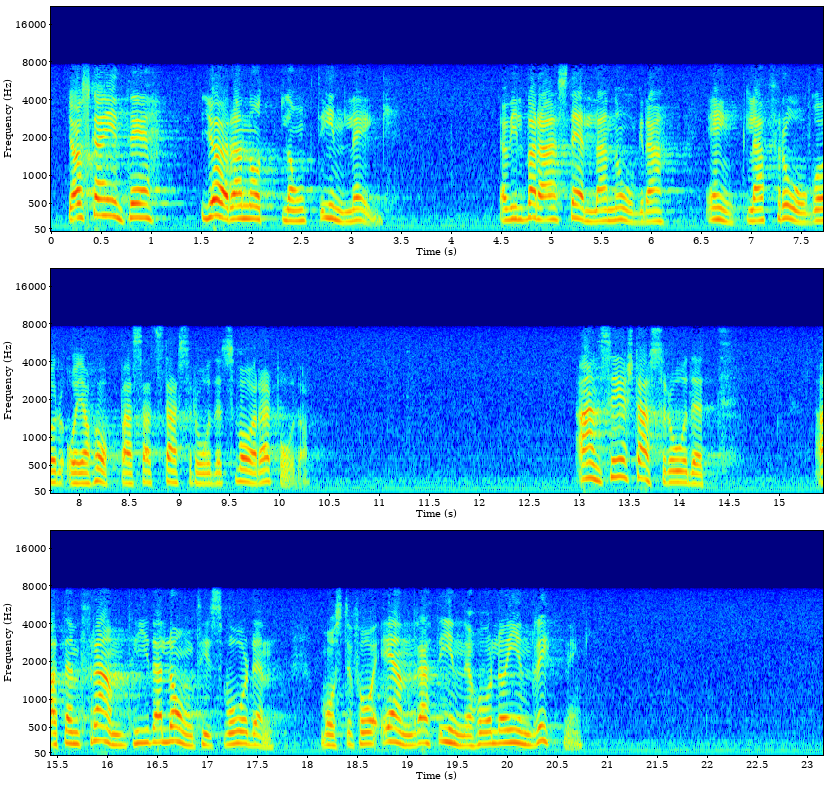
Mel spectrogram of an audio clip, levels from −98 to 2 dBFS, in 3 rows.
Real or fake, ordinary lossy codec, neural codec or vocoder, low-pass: real; none; none; none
